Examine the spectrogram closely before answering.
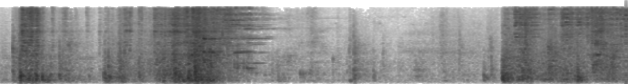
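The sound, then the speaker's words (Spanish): A box of kitchen plates falls to the floor with loud clattering crashes of ceramic. A quieter stretch follows, then another burst of clatter near the end. “Ve un armario de la cocina con platos que está abierto y va hacia él. Aparta una caja y se le cae al suelo.”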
